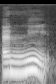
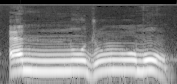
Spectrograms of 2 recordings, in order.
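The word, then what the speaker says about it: النُّجُومُ: And also now we're talking about the noon of an-nujum. It is not an-ni. Rather it is an-nujumu. An-nujumu. With pesh, not with there.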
